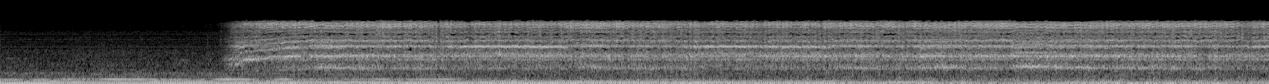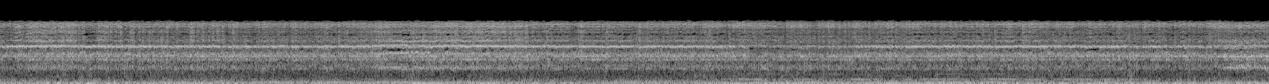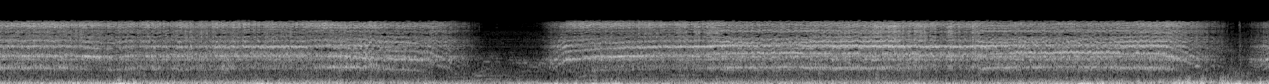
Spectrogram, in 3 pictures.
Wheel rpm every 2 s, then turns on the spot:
0, 140, 200, 200, 200, 200, 200, 200, 200, 200, 200, 200, 200, 190, 170, 90, 200, 200, 120.
none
